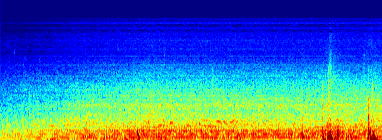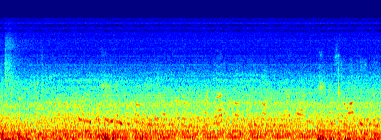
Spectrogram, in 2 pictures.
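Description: A steady low mechanical hum, like an idling engine, with two thumps about six and a half and seven and a half seconds in and faint voices in the background.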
